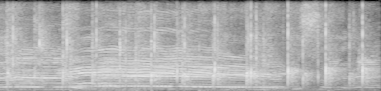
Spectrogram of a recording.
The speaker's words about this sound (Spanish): Aplausos.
